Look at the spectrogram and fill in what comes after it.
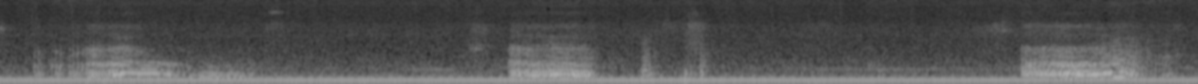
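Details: A female Chihuahua, hesitant and afraid to jump down from a chair to reach her toy on the floor, gives three wavering, whiny grumbles about four seconds apart over a steady low indoor hum.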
